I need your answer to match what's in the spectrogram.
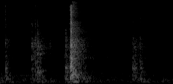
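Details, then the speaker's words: Japanese cassette player after light cleaning, tape inserted, play and stop failed: sharp dry clicks repeating at uneven half-second gaps, mechanism clicking constantly and won't release the cassette; cassette mechanism clicking repeatedly, tape will not eject. "Що воно ж типа не випускає касету тепер. Воно тепер клацає постійно."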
